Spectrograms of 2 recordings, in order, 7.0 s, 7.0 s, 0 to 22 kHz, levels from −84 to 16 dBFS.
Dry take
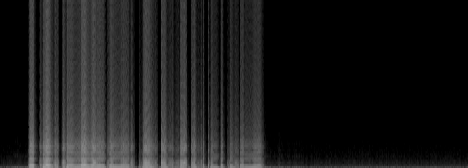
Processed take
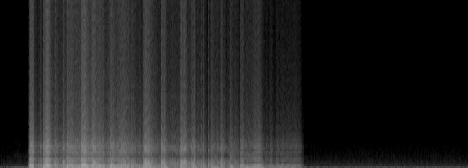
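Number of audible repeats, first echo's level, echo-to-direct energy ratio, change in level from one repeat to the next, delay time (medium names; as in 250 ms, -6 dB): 6, -15.5 dB, -5.5 dB, no regular repeats, 49 ms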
